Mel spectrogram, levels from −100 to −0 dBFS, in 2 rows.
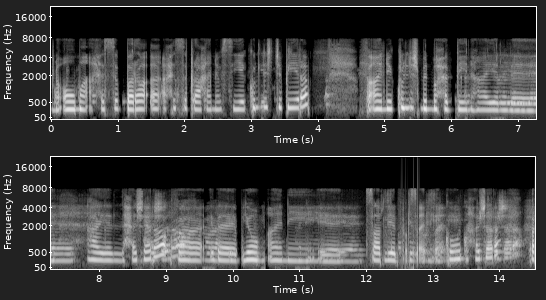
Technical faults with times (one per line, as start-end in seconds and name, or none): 0.04-14.54 echo leak
12.53-12.80 processor overload crackle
